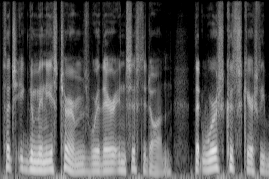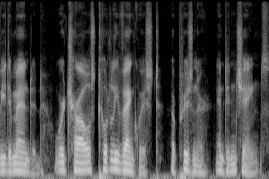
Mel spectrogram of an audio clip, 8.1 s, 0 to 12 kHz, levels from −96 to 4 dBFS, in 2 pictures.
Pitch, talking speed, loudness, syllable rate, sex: 100 Hz, 165 wpm, -20 LUFS, 5.8 syllables/s, male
